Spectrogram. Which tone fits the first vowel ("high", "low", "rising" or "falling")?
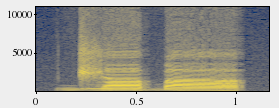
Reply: low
